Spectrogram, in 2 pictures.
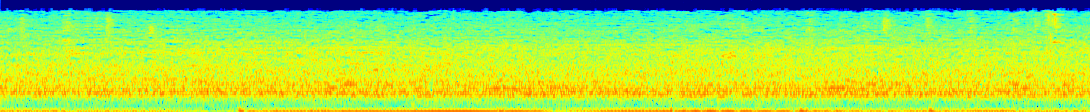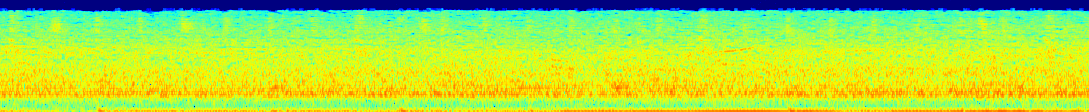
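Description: A home crowd at a Miami Dolphins vs Baltimore Ravens football game makes a steady, broad roar that fills the stadium throughout, while a commentator talks over it.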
